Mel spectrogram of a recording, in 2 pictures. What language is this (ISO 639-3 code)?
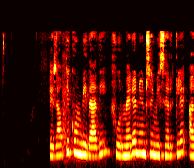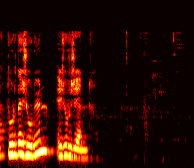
oci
